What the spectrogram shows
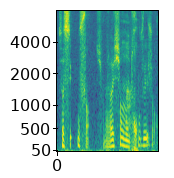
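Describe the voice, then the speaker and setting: A man's voice: medium pitch, steady tone, racing, vocal fry. A young man giving casual gameplay commentary as a video host, using colloquial street slang and swearing.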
